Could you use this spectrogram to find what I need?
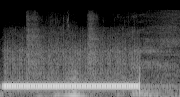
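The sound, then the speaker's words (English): A steady, loud telephone dial tone hums continuously for about a second and a half as a call is being placed, then cuts off abruptly, leaving faint background noise. No one speaks. “Let's make sure I got the number right here handy. Let's see if this works.”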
